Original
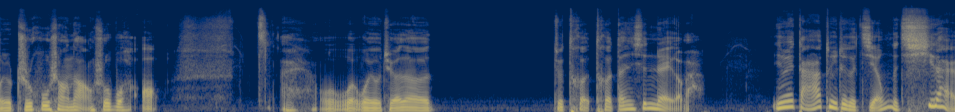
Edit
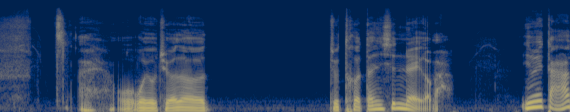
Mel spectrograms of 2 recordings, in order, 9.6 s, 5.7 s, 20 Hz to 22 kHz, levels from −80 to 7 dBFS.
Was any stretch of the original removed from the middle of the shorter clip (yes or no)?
yes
